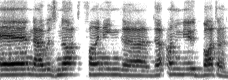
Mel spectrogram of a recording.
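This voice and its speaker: A man speaks in a high voice with a Quebec accent. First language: French. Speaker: wildlife scientist. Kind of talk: conference presentation. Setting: video call. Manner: halting.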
